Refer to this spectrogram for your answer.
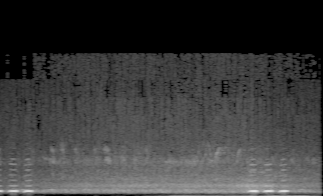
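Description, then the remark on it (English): A hoopoe calls twice, each time a soft, hollow triple 'oop-oop-oop' at an even pace, separated by a few seconds of steady outdoor ambience, with no voices. “Special thanks to the Macaulay Library at the Cornell Lab of Ornithology for our bird sounds, including this hoopoe.”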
